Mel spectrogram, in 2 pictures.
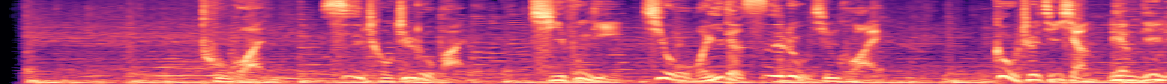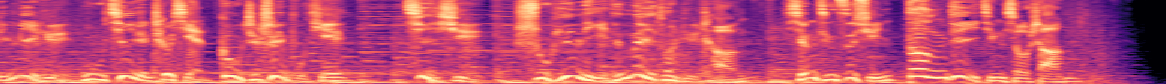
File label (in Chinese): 男 广告, 国语男声配音; 途观丝绸之路版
